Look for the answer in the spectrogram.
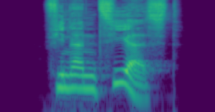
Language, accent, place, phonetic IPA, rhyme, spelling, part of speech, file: German, Germany, Berlin, [finanˈt͡siːɐ̯st], -iːɐ̯st, finanzierst, verb, De-finanzierst.ogg
- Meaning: second-person singular present of finanzieren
